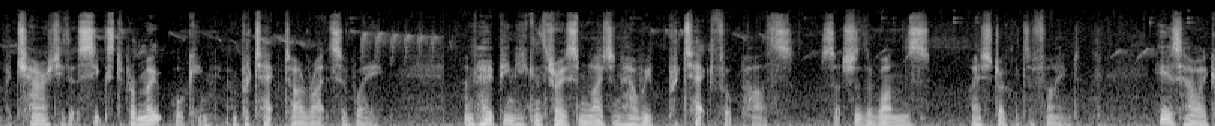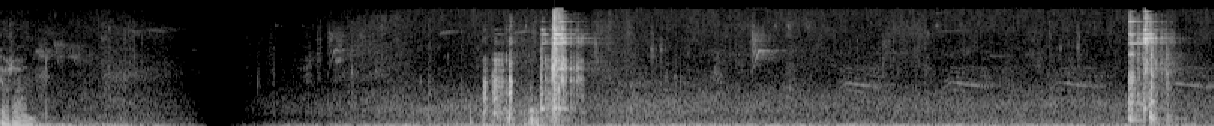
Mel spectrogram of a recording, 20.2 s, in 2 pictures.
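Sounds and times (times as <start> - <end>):
speech: 0.2 - 10.6
gate creaking and clinking in quiet woodland: 14.1 - 15.1, 19.5 - 20.2.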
